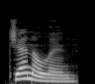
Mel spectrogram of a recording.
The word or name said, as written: Jenalyn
